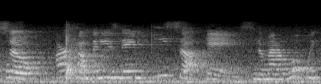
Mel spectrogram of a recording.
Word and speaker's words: Aesop: also didn't know that aesop is esop so our company is named esop games no matter what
